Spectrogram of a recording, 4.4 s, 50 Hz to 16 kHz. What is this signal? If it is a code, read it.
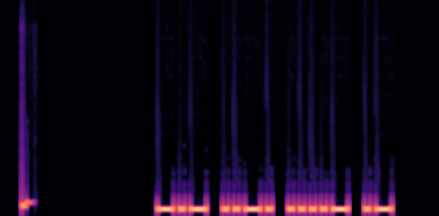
Morse code, heard as a keyed tone, about 22 wpm, 700 Hz. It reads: KF4A
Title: Call Signs Repeated 2x - 22wpm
